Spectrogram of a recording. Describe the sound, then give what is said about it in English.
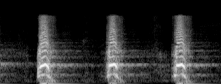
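A pet dog barks three times in an even, steady rhythm. Each bark is loud, short and sharp, with quiet gaps between. “just keeps bugging me. Shut up already. Crazy dog.”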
